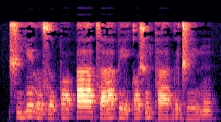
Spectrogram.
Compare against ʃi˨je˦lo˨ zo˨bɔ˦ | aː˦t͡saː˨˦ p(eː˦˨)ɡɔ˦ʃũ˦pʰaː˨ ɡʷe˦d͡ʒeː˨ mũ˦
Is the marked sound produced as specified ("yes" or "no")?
yes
